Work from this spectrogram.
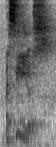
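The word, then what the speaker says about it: Vasileios: know, V and B, what is written today with a V is actually pronounced with a B. Basilios, for example, is actually written with a V.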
